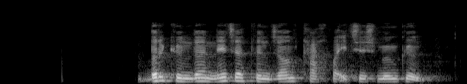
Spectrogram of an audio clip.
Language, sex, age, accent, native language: Uzbek, male, 18-24, Xorazm, Uzbek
